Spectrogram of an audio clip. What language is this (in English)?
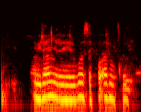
Kinyarwanda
